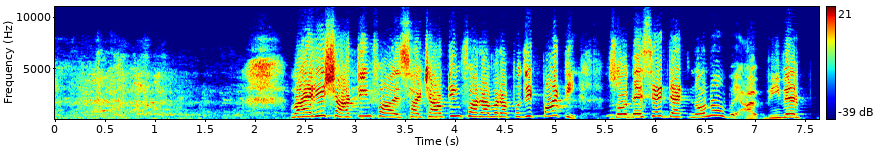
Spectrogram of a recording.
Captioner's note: laughter, She laughs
